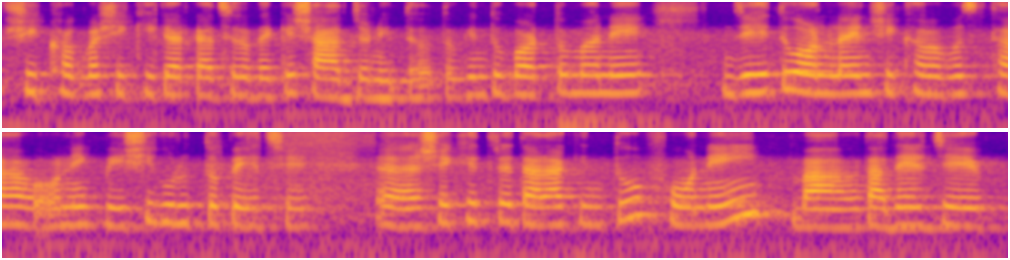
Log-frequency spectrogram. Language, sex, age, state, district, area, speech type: Bengali, female, 45-60, West Bengal, Purulia, urban, spontaneous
